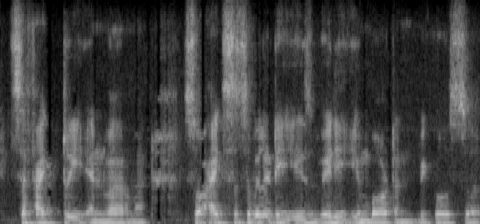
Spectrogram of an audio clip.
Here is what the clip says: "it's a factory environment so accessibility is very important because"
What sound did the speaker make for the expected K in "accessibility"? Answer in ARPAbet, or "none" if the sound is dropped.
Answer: K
